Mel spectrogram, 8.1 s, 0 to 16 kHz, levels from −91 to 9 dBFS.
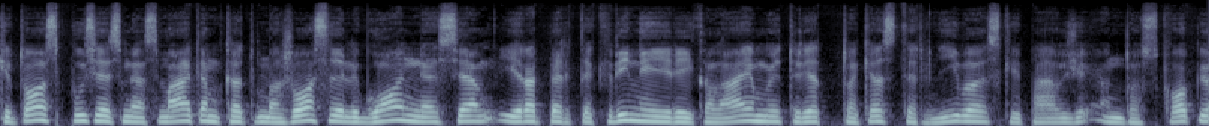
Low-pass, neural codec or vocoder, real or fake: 14.4 kHz; codec, 44.1 kHz, 3.4 kbps, Pupu-Codec; fake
